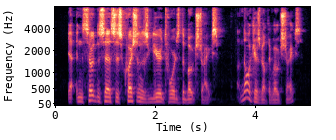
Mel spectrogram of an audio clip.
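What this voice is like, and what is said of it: Southern American accent. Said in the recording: “The southern accent's getting in the way.”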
